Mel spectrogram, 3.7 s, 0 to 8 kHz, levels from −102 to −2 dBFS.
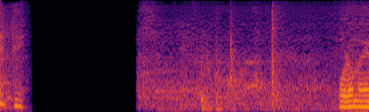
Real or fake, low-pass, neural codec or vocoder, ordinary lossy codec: fake; 7.2 kHz; codec, 16 kHz in and 24 kHz out, 1 kbps, XY-Tokenizer; Opus, 16 kbps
